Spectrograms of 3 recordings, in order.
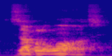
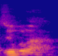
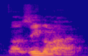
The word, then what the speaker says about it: Zebulon: So from Guatemala to Panama are the Zabulons. All right, Zebulon. Zebulon.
